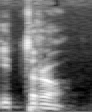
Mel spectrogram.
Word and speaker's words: Итро: На иврите имя Иофор здесь написано четырьмя буквами. Е, Т, Р, Вав. И читается как Итро.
